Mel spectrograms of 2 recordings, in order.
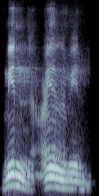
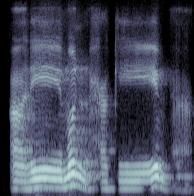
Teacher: Nah, kalau nun sukun ketemu atau nun sukun atau tanwin, baik tanwin fathah, tanwin doma atau tanwin kasroh itu bertemu dengan ke-6 huruf tersebut, maka nun sukun atau tanwin itu wajib dibaca idhar, dibaca jelas. Jadi terasa terdengar huruf N dalam tanwin itu ya baca jelas.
